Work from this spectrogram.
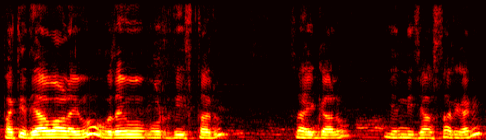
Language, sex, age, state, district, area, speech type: Telugu, male, 60+, Andhra Pradesh, Guntur, urban, spontaneous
